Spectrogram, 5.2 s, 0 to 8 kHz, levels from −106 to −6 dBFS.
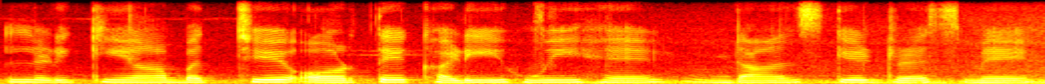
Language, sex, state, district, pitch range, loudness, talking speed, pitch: Hindi, female, Madhya Pradesh, Katni, 190-215 Hz, -16 LUFS, 115 wpm, 200 Hz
